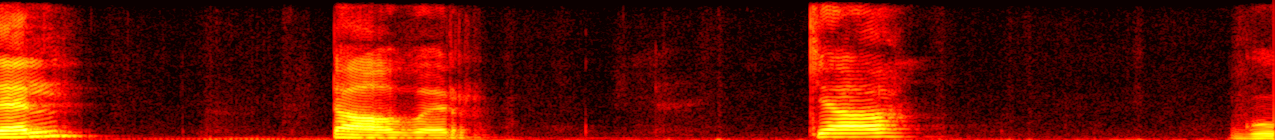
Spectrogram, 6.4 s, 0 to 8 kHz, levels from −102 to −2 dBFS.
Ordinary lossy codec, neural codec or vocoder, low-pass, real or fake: none; none; none; real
